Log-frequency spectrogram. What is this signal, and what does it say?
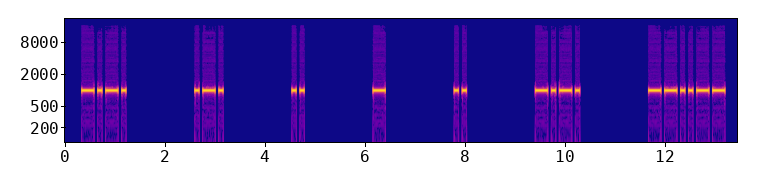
Morse code, heard as a keyed tone, about 15 wpm, spaced as for 5 wpm, 1000 Hz. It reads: CRITIC,
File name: qotdfiles / 5wpm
